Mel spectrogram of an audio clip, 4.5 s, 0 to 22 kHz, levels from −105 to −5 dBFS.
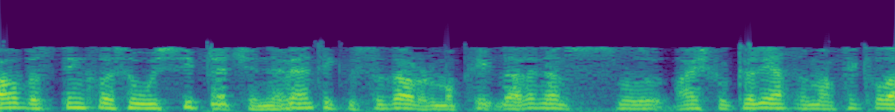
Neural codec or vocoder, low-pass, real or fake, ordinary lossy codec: codec, 16 kHz in and 24 kHz out, 0.4 kbps, LongCat-Audio-Codec, fine tuned four codebook decoder; 10.8 kHz; fake; AAC, 16 kbps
